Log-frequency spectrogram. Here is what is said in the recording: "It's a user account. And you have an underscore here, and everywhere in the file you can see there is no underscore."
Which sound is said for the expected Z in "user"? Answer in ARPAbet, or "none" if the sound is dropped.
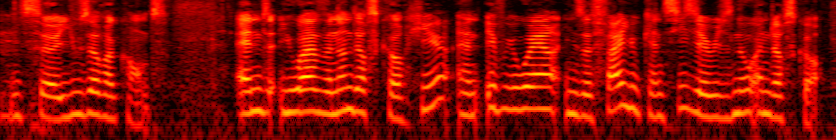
Z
